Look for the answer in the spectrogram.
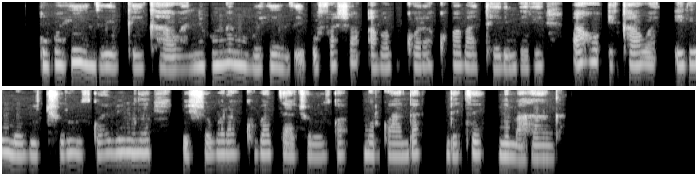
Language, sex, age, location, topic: Kinyarwanda, female, 18-24, Musanze, agriculture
